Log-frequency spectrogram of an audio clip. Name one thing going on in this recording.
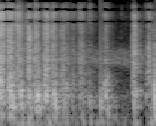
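Crusty bread crackles as it is cut.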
